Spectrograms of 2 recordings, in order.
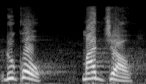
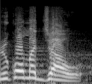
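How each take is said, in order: First: There is a pause after रुको. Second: There is a pause after मत.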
